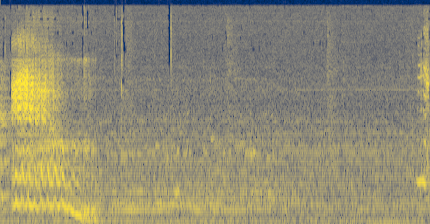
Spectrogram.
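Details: Domestic cat, indoors, reacting to a bird it has seen with a lamb-like bleat: one loud, harsh, strained cry in the first second that slides downward, followed by a quiet room.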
